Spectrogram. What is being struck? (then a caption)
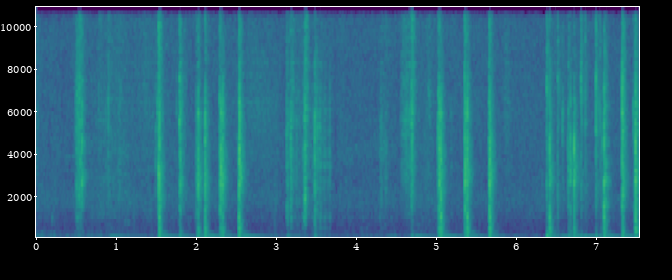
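Thin printed cardboard sheet. Fingertips rub and slide across a flat, thin printed cardboard floor mat from a Sanrio Hello Kitty House & Store playset, lying on a dark surface. The result is soft, dry scratching and brushing, broken by irregular sharp taps and clicks with a low, dull body and bright edges. The sounds come in uneven bursts, with quieter gaps between them.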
